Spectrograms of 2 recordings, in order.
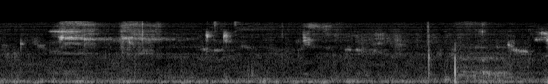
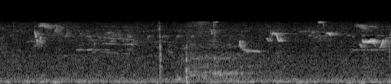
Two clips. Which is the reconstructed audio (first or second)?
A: first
